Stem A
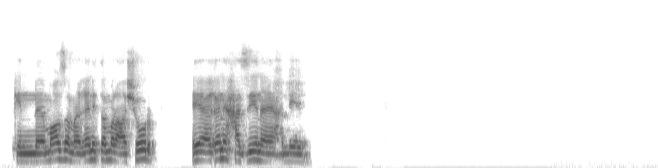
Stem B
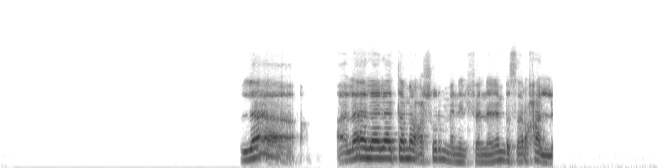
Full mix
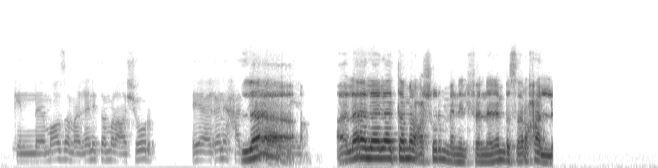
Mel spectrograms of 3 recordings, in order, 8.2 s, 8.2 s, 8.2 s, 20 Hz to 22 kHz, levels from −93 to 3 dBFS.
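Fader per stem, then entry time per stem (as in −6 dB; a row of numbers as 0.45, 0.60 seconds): −15.0, +2.5 decibels; 0.00, 0.00 seconds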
